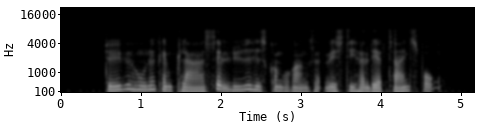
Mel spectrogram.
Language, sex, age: Danish, female, 55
